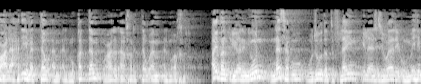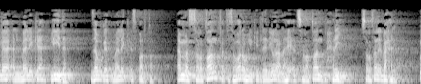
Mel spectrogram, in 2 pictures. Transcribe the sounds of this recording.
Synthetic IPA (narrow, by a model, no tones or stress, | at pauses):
ʕalæʔaħad̪ɪhɪmæt̪ːæwʔæ̰mʔæ̰lmʊqɑd̪ːæmwɪ̰ʕalælʔæːxɑɾˤɪt̪ːæwʔæmælmʊʔaxːɑ̰ɾˤ | ʔɑjd̪ˤɑnɪljʊnænjuːnːæsæbuwʊd͡ʒuːd̪t̪ˤːɨflæjnʔɪlæːd͡ʒɪwæːɾʔʊmːɪɦɪmæːʔæ̰lmælɪkæliːd̪æ | zæwɡæmælɪkʔɪsbɑɾˤt̪ˤɑ | ʔæmːæsˤːɑɾˤɑt̪ˤɑːnfæt̪ɑsˤɑwːɑɾˤɑhʊlkɪt̪d̪æːnɪjːuːnʕalæɦajʔæsˤːɑɾˤɑt̪ˤɑːnlbaħɾɪjːsˤːɑɾɑt̪ˤɑːnɪlbaħɾḭ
